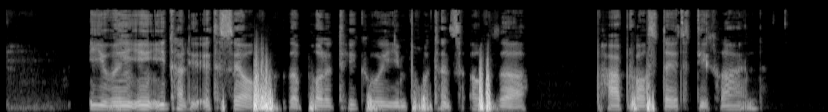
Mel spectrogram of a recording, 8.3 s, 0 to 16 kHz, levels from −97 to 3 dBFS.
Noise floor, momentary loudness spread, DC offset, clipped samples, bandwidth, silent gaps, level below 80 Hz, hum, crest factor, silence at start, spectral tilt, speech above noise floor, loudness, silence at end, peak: -88 dBFS; 18 LU; under 0.1%; under 0.1%; 11.5 kHz; none; -54 dBFS; none; 24 dB; 0.9 s; -6 dB/octave; 65 dB; -23 LUFS; 0.7 s; 0 dBFS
